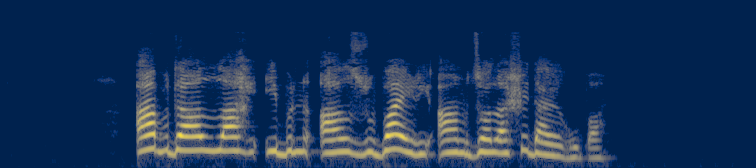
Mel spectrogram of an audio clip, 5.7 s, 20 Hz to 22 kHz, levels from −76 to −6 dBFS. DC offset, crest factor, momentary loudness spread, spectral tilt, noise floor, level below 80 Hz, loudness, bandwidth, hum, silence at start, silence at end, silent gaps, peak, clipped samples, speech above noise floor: under 0.1%; 20 dB; 10 LU; -4 dB/octave; -75 dBFS; -70 dBFS; -21 LUFS; 11.5 kHz; none; 1 s; 1.15 s; none; -4 dBFS; under 0.1%; 54 dB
